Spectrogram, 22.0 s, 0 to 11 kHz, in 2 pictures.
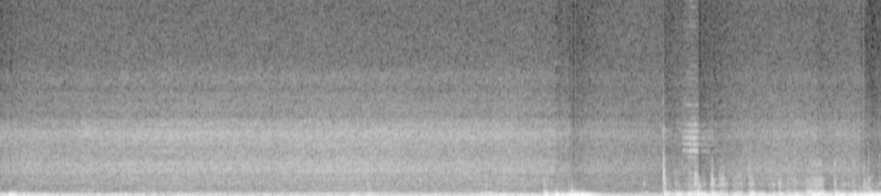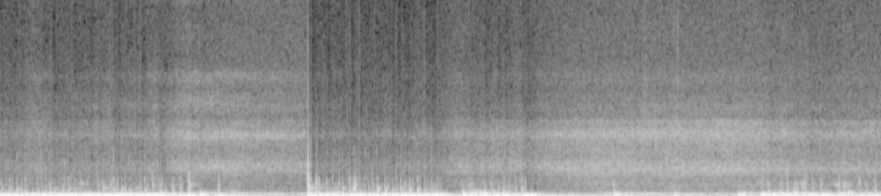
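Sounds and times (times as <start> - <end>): wind buffeting microphone: 0.0 - 22.0
microphone handling knocks: 6.8 - 19.6, 20.2 - 22.0.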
